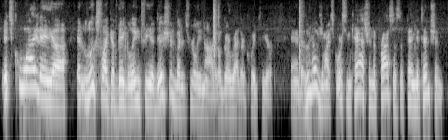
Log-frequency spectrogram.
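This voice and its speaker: A man's voice: on the high side, sing-song, brisk, muffled recording, slight background noise. A man hosting his own online commentary show, talking emphatically and often asking his viewers whether they follow him. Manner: emphatic, rhetorical, keeps asking "you feel me there?". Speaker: YouTube channel host. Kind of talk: scripted commentary monologue.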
